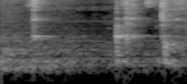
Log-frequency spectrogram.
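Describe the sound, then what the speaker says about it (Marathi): A spoon stirring ghee rice with coriander in a pot, three short scraping clinks spaced apart, close and moderately loud over a quiet kitchen background. "आणि याला चांगलं मिक्स करून घेऊया।"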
